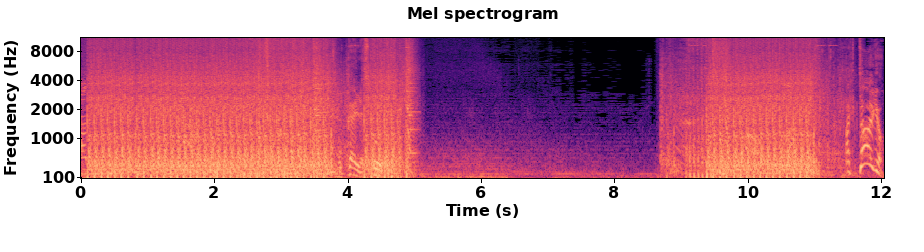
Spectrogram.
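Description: A submachine gun fires rapid automatic bursts.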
